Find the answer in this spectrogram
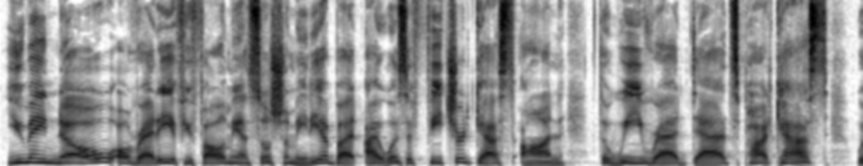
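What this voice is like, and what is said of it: Slightly raspy throat. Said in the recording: “my throat is a little bit raspy”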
